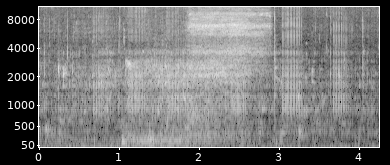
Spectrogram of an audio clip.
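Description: Underwater sound of a scuba diver breathing through a regulator: a hissing breath with bubbling, loudest from about one second in until nearly three seconds.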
